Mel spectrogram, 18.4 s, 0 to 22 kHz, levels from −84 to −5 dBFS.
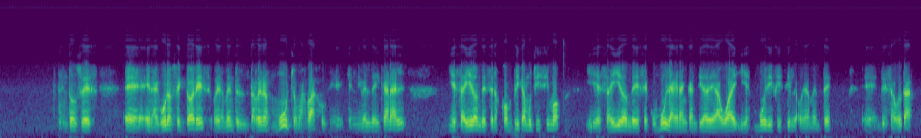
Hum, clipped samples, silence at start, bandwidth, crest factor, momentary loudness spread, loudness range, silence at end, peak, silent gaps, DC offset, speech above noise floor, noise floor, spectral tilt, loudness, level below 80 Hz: none; under 0.1%; 1.15 s; 19 kHz; 20 dB; 16 LU; 5 LU; 0.2 s; -6 dBFS; none; under 0.1%; 34 dB; -58 dBFS; -5 dB/octave; -24 LUFS; -76 dBFS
